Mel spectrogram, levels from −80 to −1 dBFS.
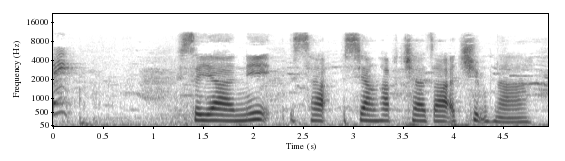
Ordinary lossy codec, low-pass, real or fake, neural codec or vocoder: AAC, 64 kbps; 10.8 kHz; real; none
